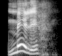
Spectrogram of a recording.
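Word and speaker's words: מלך: Melech es de rey. Melech en hebreo es rey.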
